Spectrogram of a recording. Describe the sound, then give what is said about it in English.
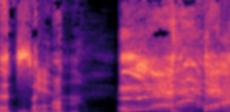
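A person makes a deliberate, staged fake cough: a short rough burst, a brief silent pause, then a longer harsh throaty hack with a voiced, strained quality. “That was just a fake cough to give you an idea of what it may sound like if I do indeed go into a coughing fit.”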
